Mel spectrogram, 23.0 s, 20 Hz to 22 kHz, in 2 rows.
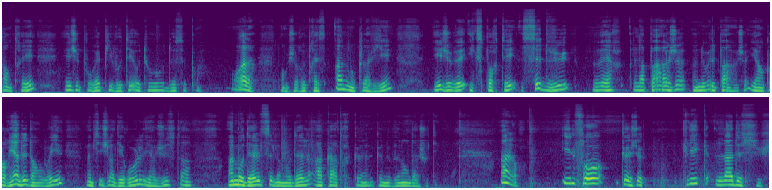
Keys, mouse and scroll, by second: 0.7-3.8 drag, 4.8 KP_1, 12.8 click.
